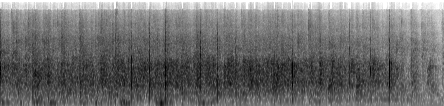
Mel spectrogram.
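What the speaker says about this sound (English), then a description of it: "Thank you very much for your kind applause" An audience at a lecture on legal action against Israeli settlers applauds steadily, a dense patter of many hands clapping in a room, moderately loud with no talk.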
